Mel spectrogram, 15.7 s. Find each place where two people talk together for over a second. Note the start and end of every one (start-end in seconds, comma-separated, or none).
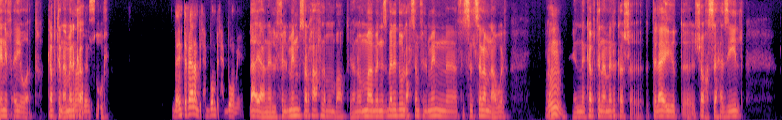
none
